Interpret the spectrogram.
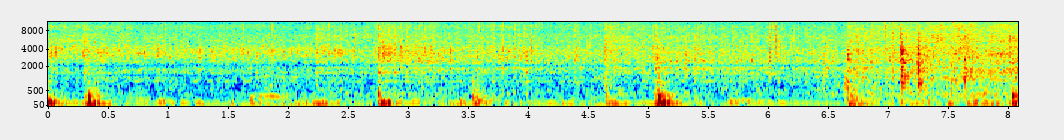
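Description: Sliced onions and diced carrots frying in olive oil in a stainless steel pot, a steady sizzle, as skinned chicken drumsticks are laid in to brown. A few short knocks and clicks come as the pieces go in and are pushed around, sharpest near the end.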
